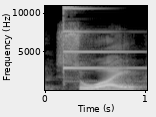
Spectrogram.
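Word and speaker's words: สวย: and finally the word sway means beautiful or pretty and you will hear this word a lot in Thailand in many contexts do make sure you pronounce it with a rising tone sway because otherwise there are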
